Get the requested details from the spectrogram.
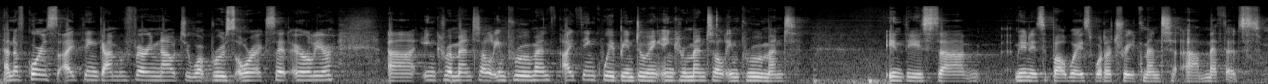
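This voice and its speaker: A woman with a Finnish accent presents at a conference in a measured way, pausing often on fillers. Her voice sits a little low for a woman. A faint ambient hiss is heard behind her. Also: little pitch movement, rough recording. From Finland. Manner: measured, with frequent hesitations and fillers. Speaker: conference speaker. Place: conference hall.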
